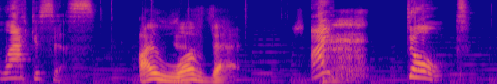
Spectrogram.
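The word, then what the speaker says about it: Lachesis: i'm sorry what yeah it's pronounced lack assist i love that i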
